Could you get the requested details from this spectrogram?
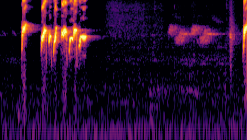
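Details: Red-whiskered bulbul, caged, singing for decoy use or to excite other birds: a brief opening note, then a rapid rollicking phrase of about eight bright chirps, a soft trailing warble and a final sharp note.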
